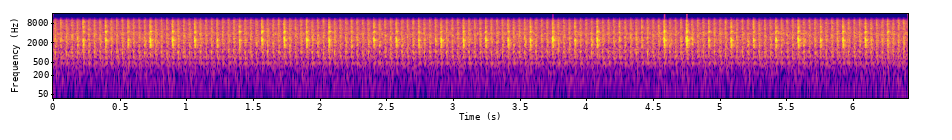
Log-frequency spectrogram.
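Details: Toyota 1KZ-T diesel, described as a new engine with a noise: sharp, fairly regular knocks around three per second over a rough idle. Engine knocking at idle, origin unknown.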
